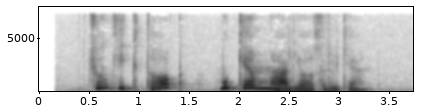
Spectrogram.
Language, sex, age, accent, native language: Uzbek, female, 18-24, Toshkent viloyati, Uzbek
